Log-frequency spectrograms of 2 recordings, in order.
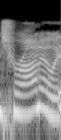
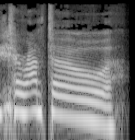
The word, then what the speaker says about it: Toronto: or that nobody told the women that the second tea in Toronto is silent? – Oh, I was going to ask you about that. We are in Toronto.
